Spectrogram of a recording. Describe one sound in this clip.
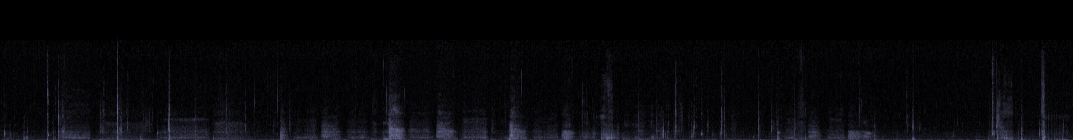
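A young man chews and slurps food loudly, close up.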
